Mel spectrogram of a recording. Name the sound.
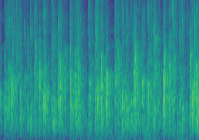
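audience applause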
